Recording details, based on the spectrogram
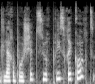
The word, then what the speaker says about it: La Pochette Surprise: Ich würde mal sagen, man spricht es komplett französisch aus. Wilde la Pochette Surprise Records, sagt man so? – Wunderbar, ja, genau.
